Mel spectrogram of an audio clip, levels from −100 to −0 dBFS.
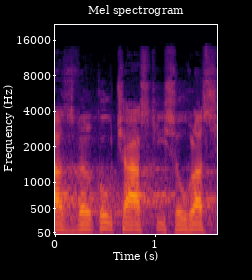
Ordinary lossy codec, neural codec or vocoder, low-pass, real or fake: MP3, 64 kbps; none; 14.4 kHz; real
